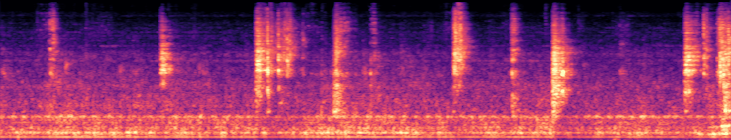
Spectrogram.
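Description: A spatula stirring roasted root vegetables with garlic in a pan: scattered metallic clinks and scrapes at an irregular rhythm, a few sharper knocks standing out over a low, steady kitchen background.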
